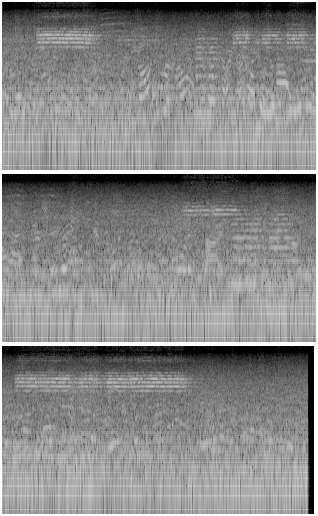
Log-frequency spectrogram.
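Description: A dense crowd chatters all around outdoors.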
